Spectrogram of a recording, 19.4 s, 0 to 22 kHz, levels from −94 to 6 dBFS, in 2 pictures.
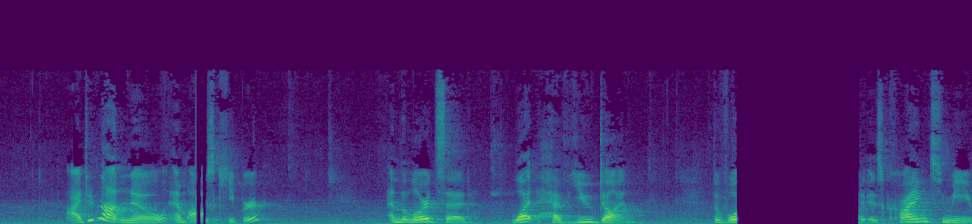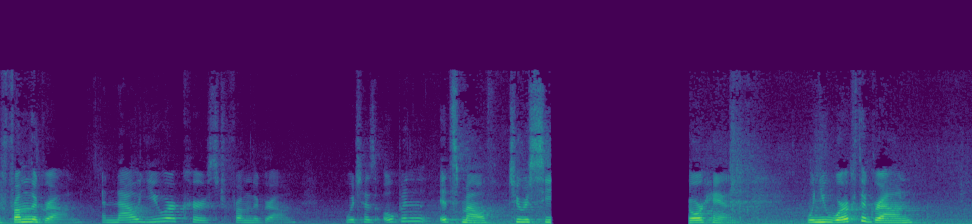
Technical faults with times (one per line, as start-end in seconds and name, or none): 1.93-2.07 damaged data in a compressed stream
7.36-8.59 playback stall
10.02-10.36 zipper noise
15.23-16.62 playback stall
